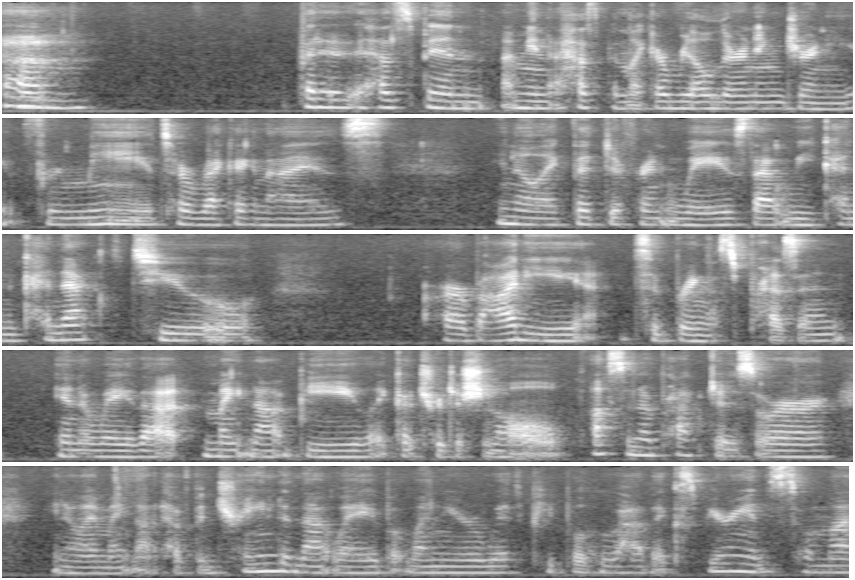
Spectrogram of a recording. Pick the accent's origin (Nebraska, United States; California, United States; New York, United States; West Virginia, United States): New York, United States; Fishkill; moved away; also born or lived in Boston; I grew up mostly in New York, not New York City, like the Hudson Valley region of New York, a little town called Fishkill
